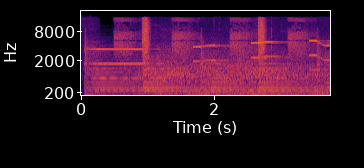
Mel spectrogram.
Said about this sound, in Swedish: Vi sätter oss i bilen på väg mot stadshuset där vi ska träffa Nils Karlsson.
